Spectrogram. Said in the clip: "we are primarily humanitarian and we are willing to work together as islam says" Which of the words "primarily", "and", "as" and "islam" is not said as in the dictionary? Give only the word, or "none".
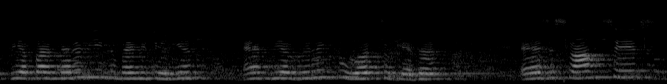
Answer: none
